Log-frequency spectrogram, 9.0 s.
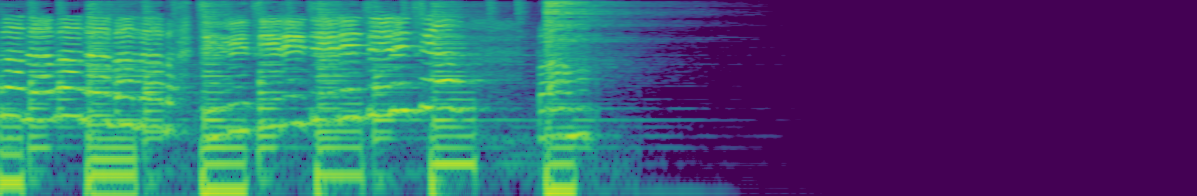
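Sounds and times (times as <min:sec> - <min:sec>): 
jazz vocal warm-up: 0:00.0 - 0:05.0.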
